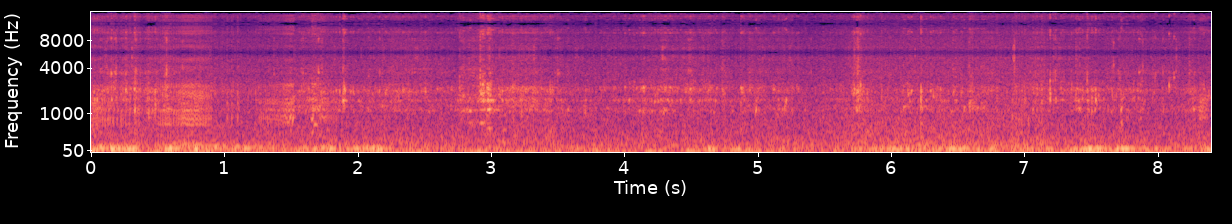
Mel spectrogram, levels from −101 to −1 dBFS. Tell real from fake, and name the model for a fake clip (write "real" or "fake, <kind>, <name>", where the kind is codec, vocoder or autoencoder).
real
